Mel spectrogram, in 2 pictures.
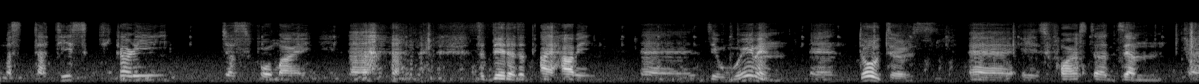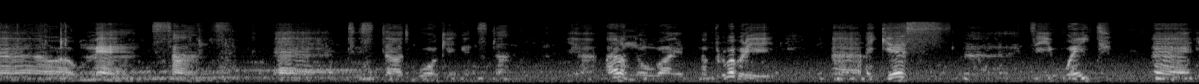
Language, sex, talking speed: English, male, 110 wpm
